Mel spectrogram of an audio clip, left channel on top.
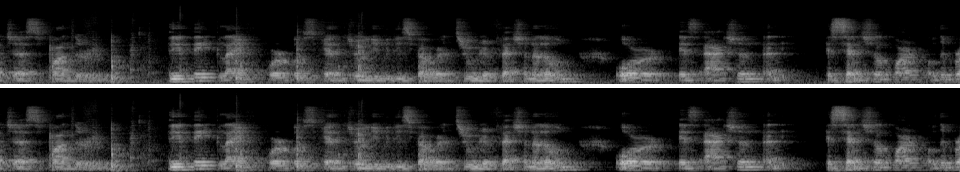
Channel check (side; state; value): left; noise; rumble, 23 dB below the sound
